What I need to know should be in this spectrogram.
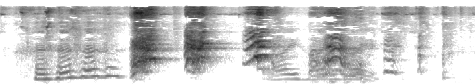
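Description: Small dogs bark sharply.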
